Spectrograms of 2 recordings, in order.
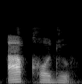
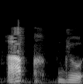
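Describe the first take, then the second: First: The middle consonant is released with a short vowel. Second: The middle consonant is closed with no vowel after. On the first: This is how it is said in Quran recitation. "in Quran recitation, it will be pronounced as Aqju" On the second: This is the ordinary pronunciation outside recitation. "It's supposed to be uh, Aqju like this"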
